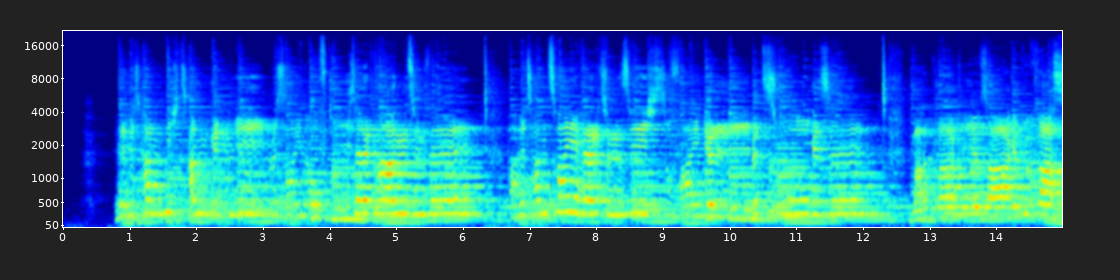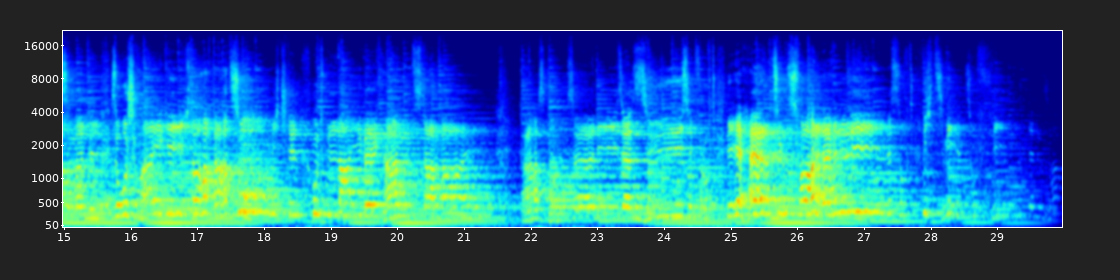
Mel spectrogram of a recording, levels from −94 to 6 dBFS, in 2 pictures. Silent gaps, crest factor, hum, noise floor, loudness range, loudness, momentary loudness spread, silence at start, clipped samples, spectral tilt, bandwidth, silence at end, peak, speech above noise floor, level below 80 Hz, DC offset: none; 24 dB; none; -69 dBFS; 8 LU; -29 LUFS; 14 LU; 0.8 s; under 0.1%; -4.5 dB/octave; 19.5 kHz; 0.45 s; -6 dBFS; 40 dB; -66 dBFS; under 0.1%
